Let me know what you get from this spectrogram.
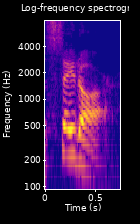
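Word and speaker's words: Seder: Passover the mill of sadar it's spelled sed er it sounds like sa d ER there's four cups at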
